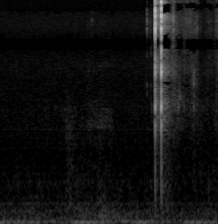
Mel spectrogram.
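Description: A sharp double click from a steel hemostat working at the toenail, about one and a half seconds in. Otherwise only a faint low hum.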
